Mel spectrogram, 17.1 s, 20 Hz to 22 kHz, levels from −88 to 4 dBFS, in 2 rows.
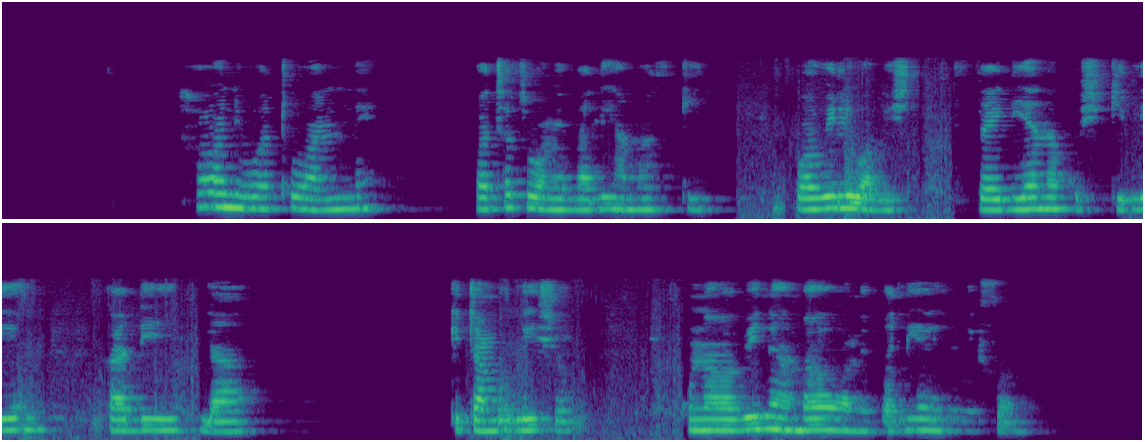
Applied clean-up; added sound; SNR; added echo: neural separator model SepFormer DNS4.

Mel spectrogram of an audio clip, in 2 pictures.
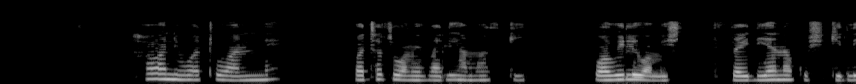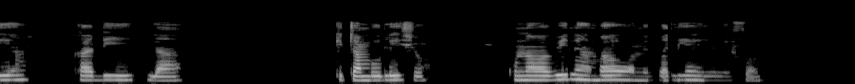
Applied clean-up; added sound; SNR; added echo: none; none; none; none.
